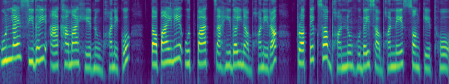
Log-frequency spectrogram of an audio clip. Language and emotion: Nepali, neutral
